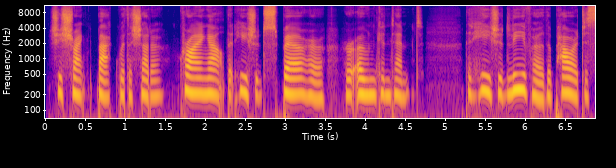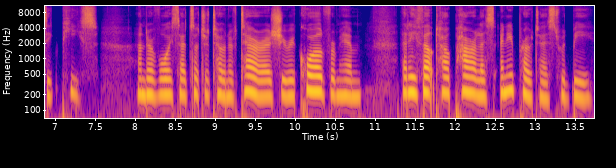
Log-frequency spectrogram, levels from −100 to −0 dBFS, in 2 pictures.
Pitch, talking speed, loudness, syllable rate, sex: 200 Hz, 205 wpm, -20 LUFS, 5.5 syllables/s, female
